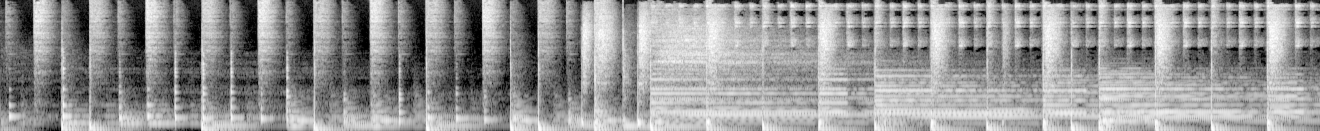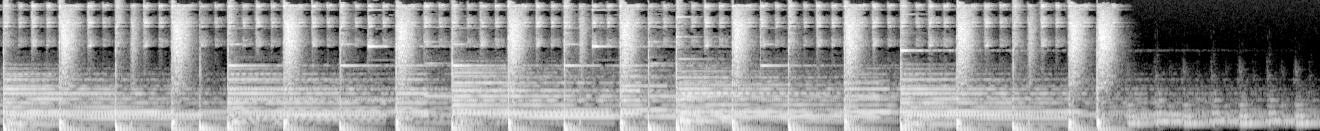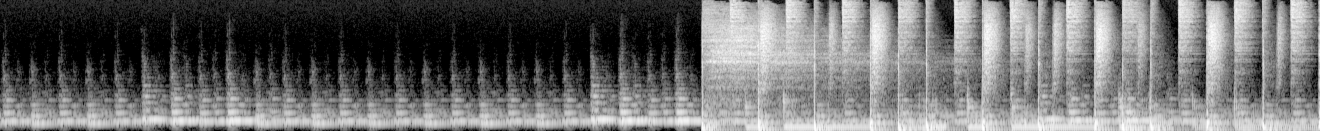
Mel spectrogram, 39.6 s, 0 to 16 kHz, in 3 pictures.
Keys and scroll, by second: 1.9 BackSpace, 16.2 super+d, 22.2 super+d, 22.5 super+d, 23.0 super+d, 27.8 super+c, 28.2 super+v, 32.3 super+c, 32.5 super+v, 38.1 d.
